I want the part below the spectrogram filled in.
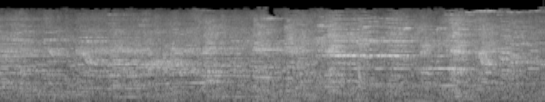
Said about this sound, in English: Here's our runaway train.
